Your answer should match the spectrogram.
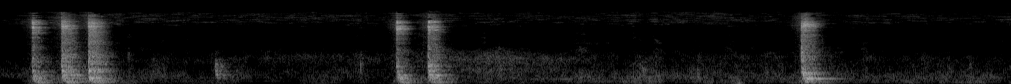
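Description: Hammer driving nails into a wooden coffin: three quick strikes, then two more about four seconds in and a single strike near the end.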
